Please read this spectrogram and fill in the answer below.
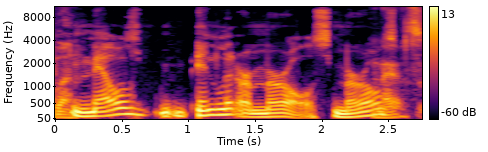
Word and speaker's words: Murrells: Merle's Merle's, Inlet. M-U-R. That was my Nobody accent. can nobody can spell it or say it. Murrells. We say Merle's Inlet because we don't want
